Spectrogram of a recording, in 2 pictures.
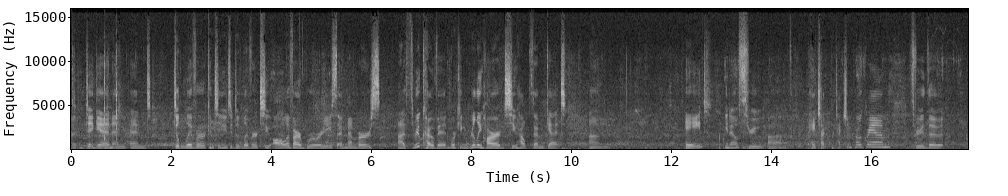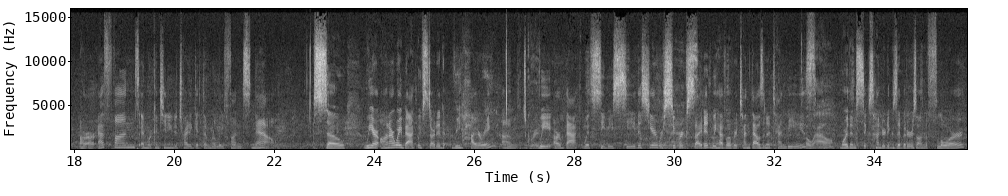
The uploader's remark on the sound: We're LIVE from the tradeshow floor at Craft Brewers Conference 2022 in Minneapolis!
